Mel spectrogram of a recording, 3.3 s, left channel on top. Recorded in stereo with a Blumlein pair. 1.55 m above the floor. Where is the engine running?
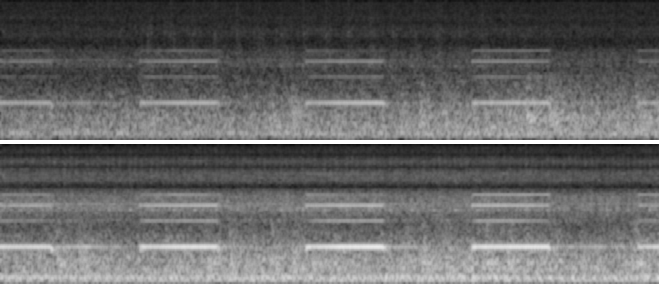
55° right.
